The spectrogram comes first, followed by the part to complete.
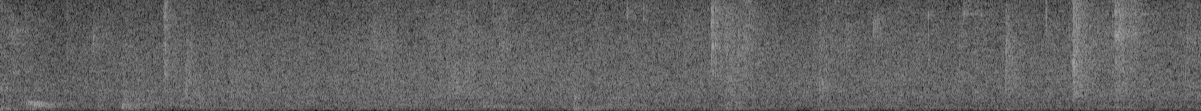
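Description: Chalk tapping and scratching on a blackboard as characters are written, with a few faint ticks over a steady hiss of room noise.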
